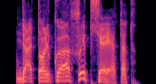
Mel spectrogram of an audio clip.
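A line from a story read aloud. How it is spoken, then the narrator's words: Sudden gruff bark. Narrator (Russian): Вдруг рявкнул гном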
